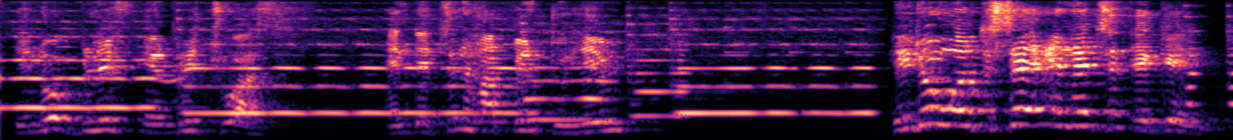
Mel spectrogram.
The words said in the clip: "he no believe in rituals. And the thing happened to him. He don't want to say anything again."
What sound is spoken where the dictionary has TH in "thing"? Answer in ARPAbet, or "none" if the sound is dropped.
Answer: T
